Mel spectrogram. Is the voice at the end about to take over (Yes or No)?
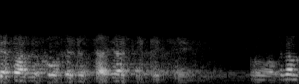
Yes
